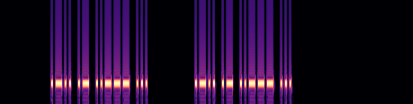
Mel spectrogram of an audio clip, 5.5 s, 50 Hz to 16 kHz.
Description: Morse code, heard as a keyed tone, about 41 wpm, 700 Hz. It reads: LA2S LA2S
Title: DXCC-100 Call Signs - 4 Characters - Repeated 2x - 40wpm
